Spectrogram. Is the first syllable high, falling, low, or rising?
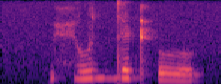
rising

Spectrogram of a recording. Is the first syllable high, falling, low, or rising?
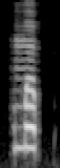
high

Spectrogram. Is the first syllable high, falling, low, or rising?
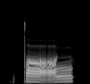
low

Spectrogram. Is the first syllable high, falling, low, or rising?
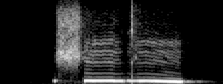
high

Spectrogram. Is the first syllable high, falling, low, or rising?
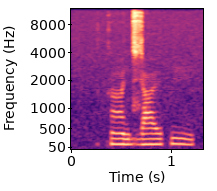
high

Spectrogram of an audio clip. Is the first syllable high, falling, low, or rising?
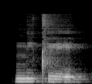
low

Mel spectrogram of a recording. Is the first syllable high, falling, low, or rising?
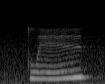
rising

